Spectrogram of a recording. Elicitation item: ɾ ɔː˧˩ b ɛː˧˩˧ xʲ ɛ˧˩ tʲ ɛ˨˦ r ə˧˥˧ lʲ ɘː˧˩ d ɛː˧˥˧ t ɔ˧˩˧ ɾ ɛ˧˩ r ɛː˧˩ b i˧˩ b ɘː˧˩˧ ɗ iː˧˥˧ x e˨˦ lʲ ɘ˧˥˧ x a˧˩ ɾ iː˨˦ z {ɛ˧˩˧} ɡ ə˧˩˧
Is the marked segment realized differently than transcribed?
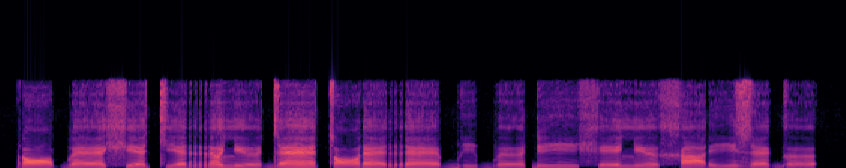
yes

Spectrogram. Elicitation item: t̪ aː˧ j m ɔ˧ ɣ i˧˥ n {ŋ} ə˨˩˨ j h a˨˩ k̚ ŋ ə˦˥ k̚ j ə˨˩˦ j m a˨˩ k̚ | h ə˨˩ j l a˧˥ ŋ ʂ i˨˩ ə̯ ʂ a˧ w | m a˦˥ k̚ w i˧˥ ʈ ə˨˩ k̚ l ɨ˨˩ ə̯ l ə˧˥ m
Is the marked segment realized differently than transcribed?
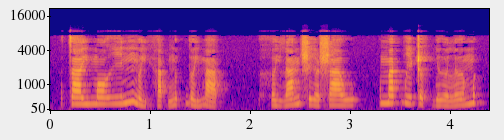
no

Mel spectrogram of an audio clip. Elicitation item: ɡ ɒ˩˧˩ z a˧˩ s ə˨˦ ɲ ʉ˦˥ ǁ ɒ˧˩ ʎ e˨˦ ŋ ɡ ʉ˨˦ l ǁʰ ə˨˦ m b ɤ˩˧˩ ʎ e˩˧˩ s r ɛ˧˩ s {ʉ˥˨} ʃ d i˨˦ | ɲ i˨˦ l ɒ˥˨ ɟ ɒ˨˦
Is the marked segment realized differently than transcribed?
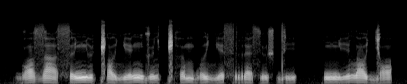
no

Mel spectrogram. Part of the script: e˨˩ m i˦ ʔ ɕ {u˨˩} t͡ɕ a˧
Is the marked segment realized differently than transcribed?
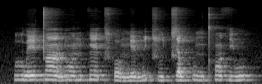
no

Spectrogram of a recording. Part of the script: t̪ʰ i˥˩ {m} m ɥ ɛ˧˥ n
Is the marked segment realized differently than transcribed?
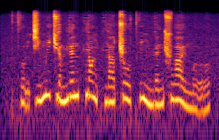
yes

